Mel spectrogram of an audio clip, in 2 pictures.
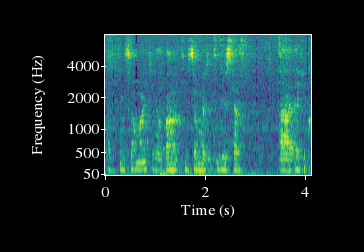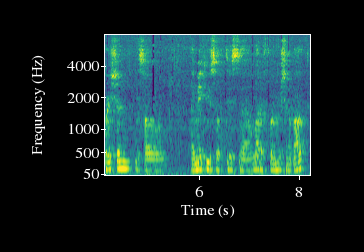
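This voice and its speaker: Male floor questioner, Somali accent, medium pitch, fragmented delivery, echoing room. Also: steady tone, dark tone. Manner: halting, fragmented, repetitive. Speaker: audience questioner. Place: indoor conference room. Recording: echoey room, distant mic, faint noise.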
